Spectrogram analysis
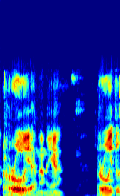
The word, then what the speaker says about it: rho: Ini bacanya rho ya anak-anak ya.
